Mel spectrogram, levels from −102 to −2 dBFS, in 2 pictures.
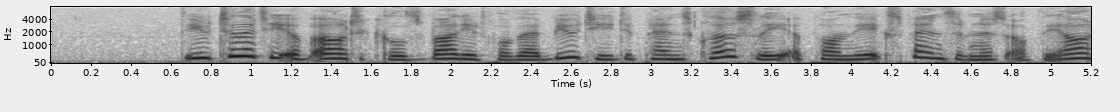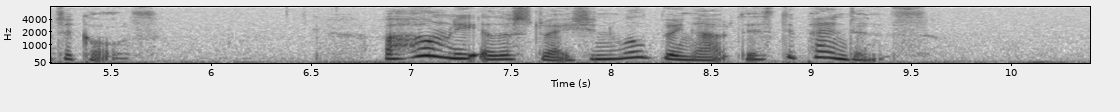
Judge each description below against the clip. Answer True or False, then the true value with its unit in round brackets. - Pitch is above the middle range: True (225 Hz)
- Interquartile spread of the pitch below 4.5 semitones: False (5.3 semitones)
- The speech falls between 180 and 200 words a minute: False (140 wpm)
